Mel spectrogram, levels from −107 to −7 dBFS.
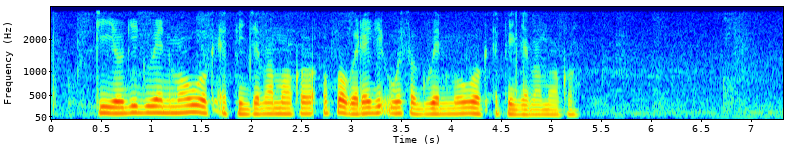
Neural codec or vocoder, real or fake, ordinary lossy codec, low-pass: none; real; none; 3.6 kHz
